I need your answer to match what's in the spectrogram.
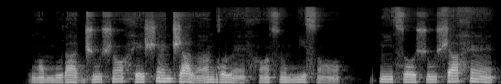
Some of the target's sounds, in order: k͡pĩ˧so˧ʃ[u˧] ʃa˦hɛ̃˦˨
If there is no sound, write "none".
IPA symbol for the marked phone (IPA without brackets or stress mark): u˧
